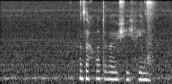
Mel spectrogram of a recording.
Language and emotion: Russian, neutral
